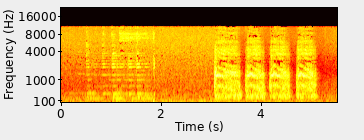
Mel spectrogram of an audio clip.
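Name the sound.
crow cawing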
